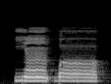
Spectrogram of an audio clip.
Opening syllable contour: low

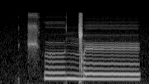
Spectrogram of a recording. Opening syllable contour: high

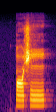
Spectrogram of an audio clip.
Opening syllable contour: high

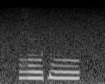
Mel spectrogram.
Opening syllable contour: high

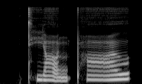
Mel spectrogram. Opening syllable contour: low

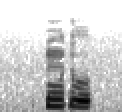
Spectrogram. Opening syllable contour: low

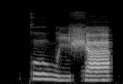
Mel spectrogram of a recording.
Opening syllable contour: high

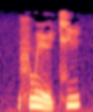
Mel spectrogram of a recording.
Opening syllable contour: low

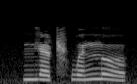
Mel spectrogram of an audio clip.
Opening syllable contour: low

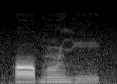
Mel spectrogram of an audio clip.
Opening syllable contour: low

